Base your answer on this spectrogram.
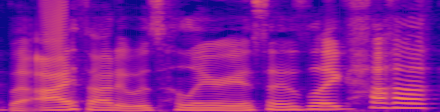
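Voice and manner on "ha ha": high, loud gloating tease; teasing. Retold or imitated. Sister teases her brother about the hospital, high and gloating.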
